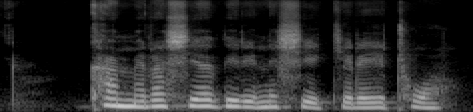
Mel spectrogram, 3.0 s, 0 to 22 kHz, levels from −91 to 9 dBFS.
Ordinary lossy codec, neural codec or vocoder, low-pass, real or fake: none; vocoder, 44.1 kHz, 128 mel bands, Pupu-Vocoder; none; fake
